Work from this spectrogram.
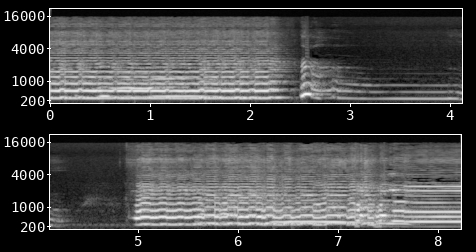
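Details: A female Rottweiler howls along with a saxophone. A long wavering howl slides down in pitch during a pause in the playing, with loud saxophone phrases before and after.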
